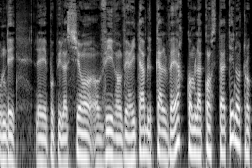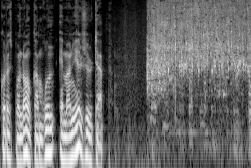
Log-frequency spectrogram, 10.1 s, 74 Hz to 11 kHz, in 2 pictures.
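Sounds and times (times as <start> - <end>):
speech: 0.0 - 7.3
spring water flowing from a developed spring in Cameroon: 8.0 - 10.0.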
